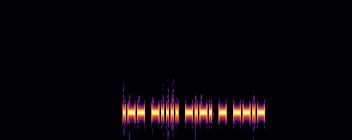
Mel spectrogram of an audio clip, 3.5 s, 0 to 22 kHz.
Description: Morse code, heard as a keyed tone, about 48 wpm, 700 Hz. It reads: W6CTQ
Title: USA Call Signs - 5 Characters - 50wpm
